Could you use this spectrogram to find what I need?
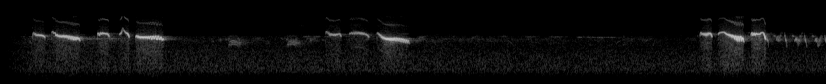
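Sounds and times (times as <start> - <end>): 
crested lark calling: 0.3 - 4.3, 7.0 - 8.2.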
